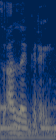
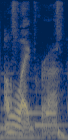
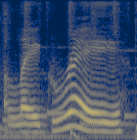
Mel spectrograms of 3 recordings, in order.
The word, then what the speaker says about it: Alegre: The true pronunciation of my name is Alegre, which means happy in Spanish. However, since I live mostly in the English-speaking world and, let's face it, even my grandmother can't roll her R,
